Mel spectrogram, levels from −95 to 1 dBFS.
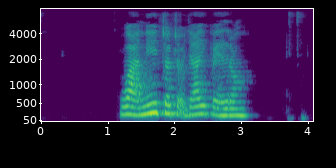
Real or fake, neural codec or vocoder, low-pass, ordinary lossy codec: real; none; 7.2 kHz; AAC, 32 kbps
